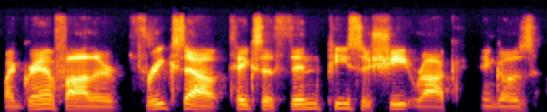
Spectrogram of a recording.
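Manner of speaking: ordinary talk, nothing marked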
